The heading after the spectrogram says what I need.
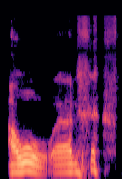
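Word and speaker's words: Aouar: Awar.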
